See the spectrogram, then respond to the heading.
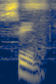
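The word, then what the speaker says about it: سين: এখন যে হরফের ইটা শিখবো সেটা হচ্ছে সিন। এই সিনটা হচ্ছে সিনটা হচ্ছে স আর হচ্ছে স এর মাঝামাঝি। সিন। ঠিক আছে? সিন। প্রেসার কুকারে যে সিটি দেয় না ওই সিটির মত একটা উচ্চারণ হবে। সিন।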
